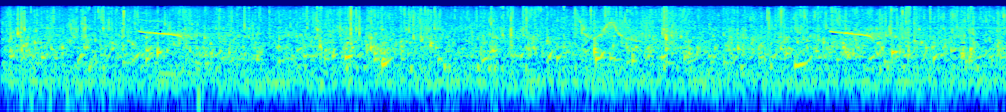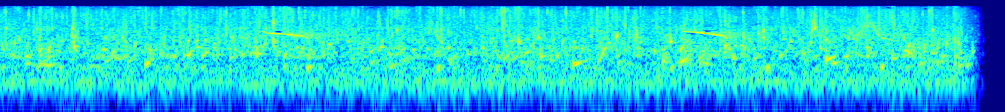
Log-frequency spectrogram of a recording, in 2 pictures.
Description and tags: A recording from my iPhone of a River in the Cordoba´s Sierras in Argentina, you can hear some birds to on the background.
Grabación realizada con mi Iphone de un rio de las Sierras en Argentina, se pueden escuchar algunos pájaros en el fondo.
stream, ambient, river, birds, nature, naturaleza, outdoors, pajaros, cordoba, rio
